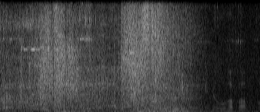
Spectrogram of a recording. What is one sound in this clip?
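Magic spells crackle and whoosh in a fantasy battle.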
